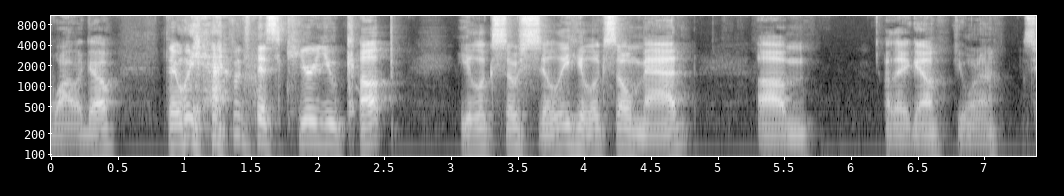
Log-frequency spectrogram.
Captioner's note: laughs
